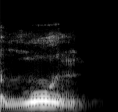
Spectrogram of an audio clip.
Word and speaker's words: moun: You say moon, but you spell it with MOUN.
